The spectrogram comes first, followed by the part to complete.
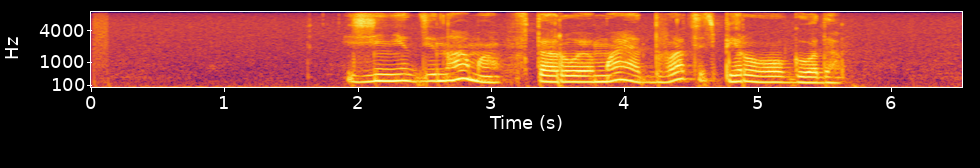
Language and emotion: Russian, positive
